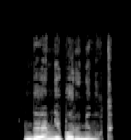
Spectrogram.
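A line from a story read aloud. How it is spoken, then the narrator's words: Plain. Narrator (Russian): сказал Билл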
